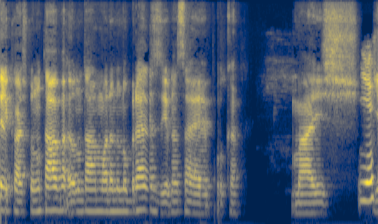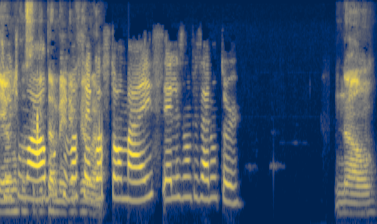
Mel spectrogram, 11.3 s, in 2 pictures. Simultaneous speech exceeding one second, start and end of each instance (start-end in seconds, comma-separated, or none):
5.4-7.3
